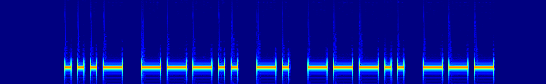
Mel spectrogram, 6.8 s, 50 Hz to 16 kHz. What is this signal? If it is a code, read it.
Morse code, heard as a keyed tone, about 15 wpm, 700 Hz. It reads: V8N8O
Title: Code Groups - 5 Letter:Numbers - 15wpm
